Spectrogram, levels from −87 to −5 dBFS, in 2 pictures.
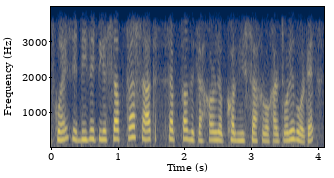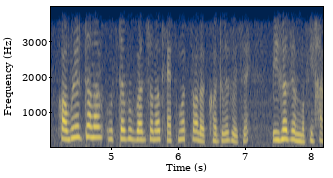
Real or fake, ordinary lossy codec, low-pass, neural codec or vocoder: fake; Opus, 32 kbps; 3.6 kHz; codec, 16 kHz in and 24 kHz out, 0.6 kbps, FocalCodec, streaming, 2048 codes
